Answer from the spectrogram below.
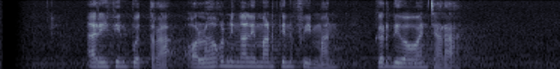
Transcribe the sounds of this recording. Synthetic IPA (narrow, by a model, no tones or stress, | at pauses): ʔaɾifinput̪ɾa̰ɔlɔhɔkniŋalimart̪ɪnfɾimankɨrdiwawaɲt͡ʃaɾa̰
